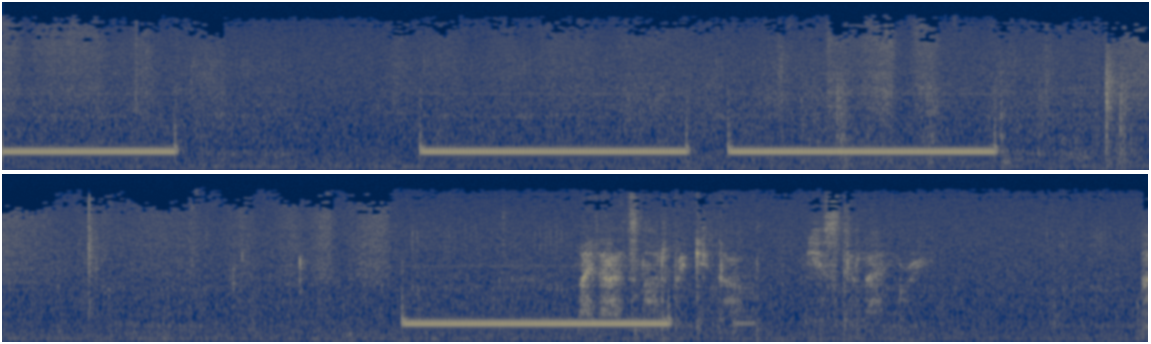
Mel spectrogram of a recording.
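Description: Telephone ringback tone of an outgoing call ringing unanswered, heard through a phone on speaker: a steady low beep about two seconds long, sounding four times with uneven gaps.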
